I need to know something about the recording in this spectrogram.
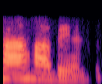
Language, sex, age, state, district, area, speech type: Sindhi, female, 45-60, Delhi, South Delhi, urban, conversation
